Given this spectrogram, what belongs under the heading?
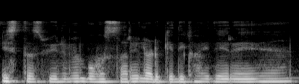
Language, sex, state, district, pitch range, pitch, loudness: Hindi, male, Uttar Pradesh, Saharanpur, 125-130 Hz, 130 Hz, -16 LUFS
